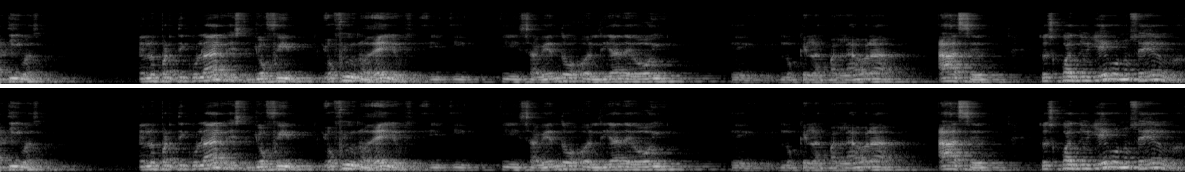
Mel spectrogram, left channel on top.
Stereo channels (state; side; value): identical; both; correlation 1.00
